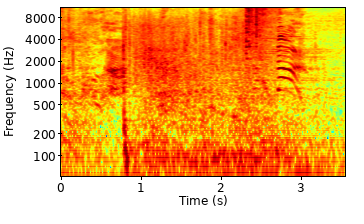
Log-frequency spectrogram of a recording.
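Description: Bombarda explosion spell cast in Hogwarts Legacy: a single deep boom lands early, then fades into dense battle ambience with bright magical shimmers.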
